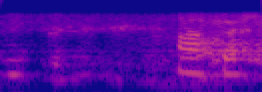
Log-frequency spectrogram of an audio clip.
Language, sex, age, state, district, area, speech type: Kannada, female, 18-30, Karnataka, Chikkaballapur, rural, conversation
